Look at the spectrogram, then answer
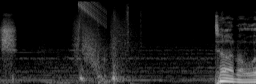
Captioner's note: transition slashes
